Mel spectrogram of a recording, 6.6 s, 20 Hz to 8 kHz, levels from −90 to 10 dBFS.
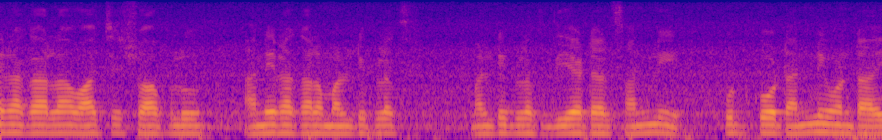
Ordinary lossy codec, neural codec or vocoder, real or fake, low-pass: none; none; real; none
